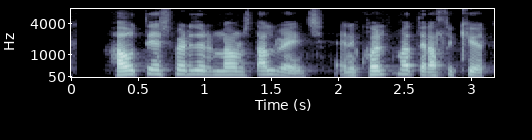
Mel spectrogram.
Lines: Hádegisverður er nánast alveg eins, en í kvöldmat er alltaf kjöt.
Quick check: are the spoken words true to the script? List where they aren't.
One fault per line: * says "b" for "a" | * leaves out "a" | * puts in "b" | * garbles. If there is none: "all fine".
all fine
